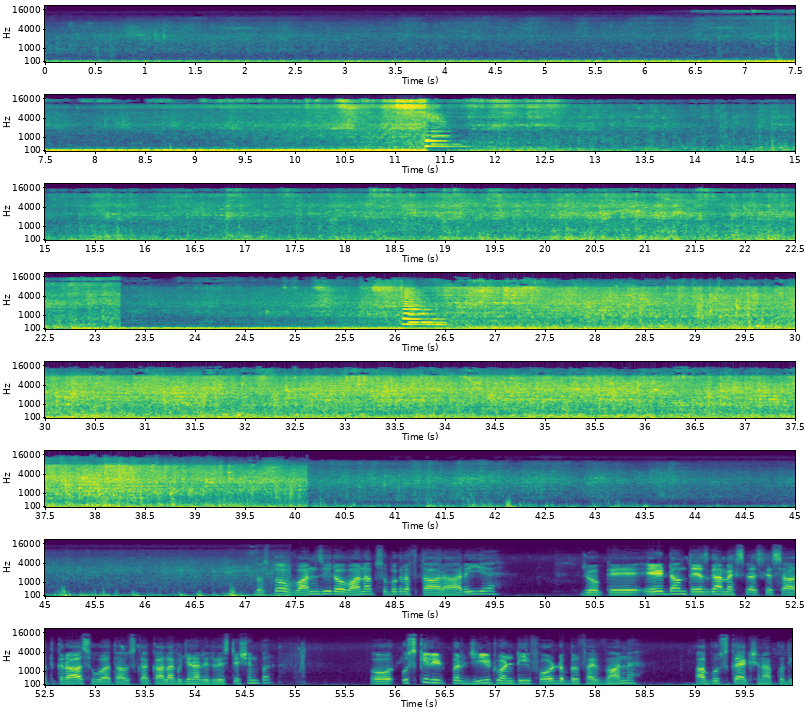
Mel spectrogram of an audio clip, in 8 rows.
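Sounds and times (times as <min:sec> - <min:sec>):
locomotive engine drone: 0:00.0 - 0:47.4
train coaches rumbling past: 0:00.0 - 0:47.5.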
